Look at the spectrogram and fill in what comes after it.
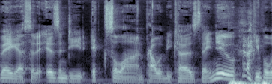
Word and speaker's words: Ixalan: It is pronounced Ixalan. When it was spoiled, everyone was like, oh, it's Ixalan. And then a couple people are like, no, it's Ixalan, because the X is pronounced as a CH in the Mayan dialect.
